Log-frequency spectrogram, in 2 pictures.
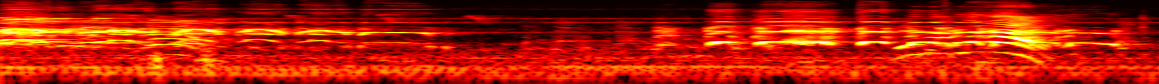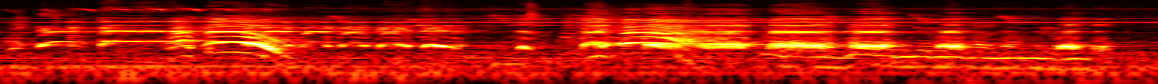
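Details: Kokok Balenggek roosters practising together at Ampang Kualo, Solok, West Sumatra; distinct bursts of long, tiered crowing with arching, broken notes come in several waves separated by brief quieter gaps, over a faint low hum.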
